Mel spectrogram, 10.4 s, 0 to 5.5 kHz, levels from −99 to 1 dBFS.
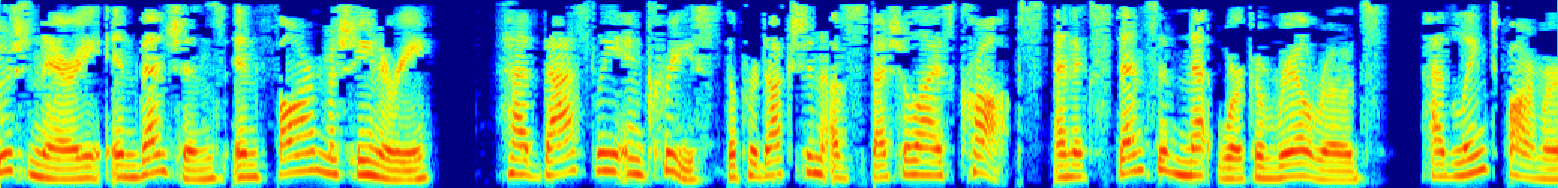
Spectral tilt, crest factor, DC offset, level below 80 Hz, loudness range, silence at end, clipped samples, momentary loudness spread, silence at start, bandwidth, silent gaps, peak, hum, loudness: -7.5 dB/octave; 14 dB; under 0.1%; -68 dBFS; 1 LU; 0 s; under 0.1%; 6 LU; 0 s; 5.4 kHz; 2.93-3.17 s, 9.30-9.46 s; -6 dBFS; none; -20 LUFS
